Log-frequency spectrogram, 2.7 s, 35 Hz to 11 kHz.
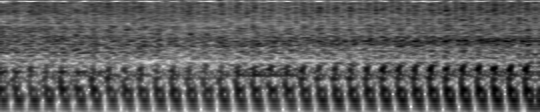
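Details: Homemade go-kart with Honda GX390 single-cylinder engine, after carburetor idle adjustment: steady even thump about ten beats a second, no misses or surging; settled normal idle.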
